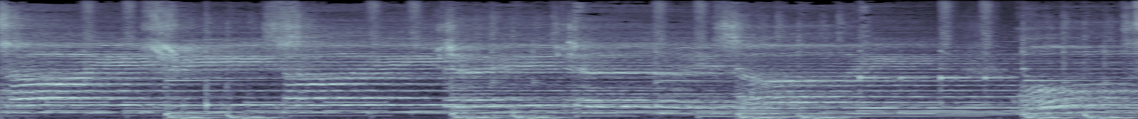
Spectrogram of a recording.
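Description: Devotional chant music: a sung mantra over sustained chords, with low bass beats.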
